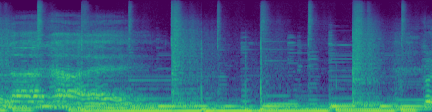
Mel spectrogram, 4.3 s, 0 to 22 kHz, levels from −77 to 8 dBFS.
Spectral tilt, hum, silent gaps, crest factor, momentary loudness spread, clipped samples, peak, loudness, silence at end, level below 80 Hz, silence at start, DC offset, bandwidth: -6 dB/octave; none; none; 10 dB; 2 LU; under 0.1%; 0 dBFS; -12 LUFS; 0 s; -12 dBFS; 0 s; under 0.1%; 19.5 kHz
